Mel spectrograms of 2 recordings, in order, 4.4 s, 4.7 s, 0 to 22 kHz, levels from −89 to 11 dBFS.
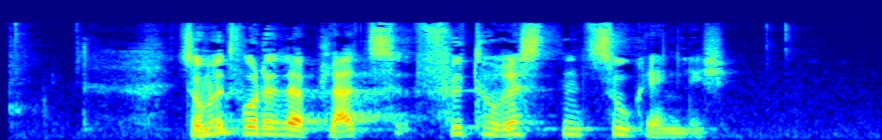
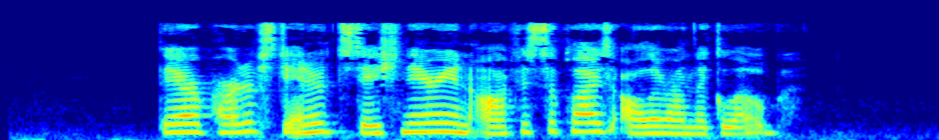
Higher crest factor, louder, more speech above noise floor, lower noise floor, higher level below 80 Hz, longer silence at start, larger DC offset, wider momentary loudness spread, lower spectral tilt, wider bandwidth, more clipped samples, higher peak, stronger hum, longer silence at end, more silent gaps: about the same, 22 dB vs 18 dB; about the same, -22 LUFS vs -23 LUFS; second, 34 dB vs 42 dB; second, -57 dBFS vs -65 dBFS; about the same, -68 dBFS vs -64 dBFS; second, 0.65 s vs 0.8 s; neither; first, 15 LU vs 7 LU; about the same, -2.5 dB/octave vs -3 dB/octave; about the same, 11.5 kHz vs 11.5 kHz; neither; first, -2 dBFS vs -6 dBFS; neither; about the same, 0.8 s vs 0.8 s; neither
